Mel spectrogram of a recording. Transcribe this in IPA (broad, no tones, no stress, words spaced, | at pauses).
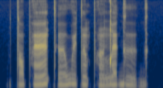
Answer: tɔpʰɛ̃ tʼɘ wytə̃pʰə̃ŋ͡ǃɛɡ ɨɡ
